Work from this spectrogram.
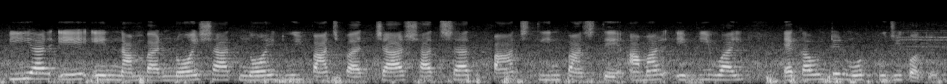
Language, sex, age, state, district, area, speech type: Bengali, female, 30-45, West Bengal, Kolkata, urban, read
